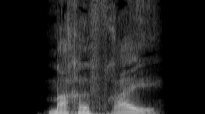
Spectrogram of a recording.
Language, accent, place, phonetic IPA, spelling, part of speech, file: German, Germany, Berlin, [ˌmaxə ˈfʁaɪ̯], mache frei, verb, De-mache frei.ogg
- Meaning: inflection of freimachen: 1. first-person singular present 2. first/third-person singular subjunctive I 3. singular imperative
